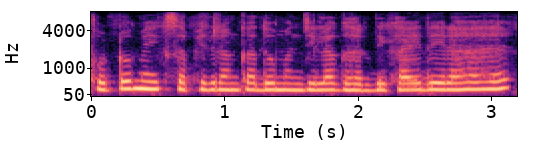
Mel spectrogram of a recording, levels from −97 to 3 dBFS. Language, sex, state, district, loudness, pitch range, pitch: Hindi, female, Jharkhand, Deoghar, -12 LUFS, 230-250 Hz, 235 Hz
